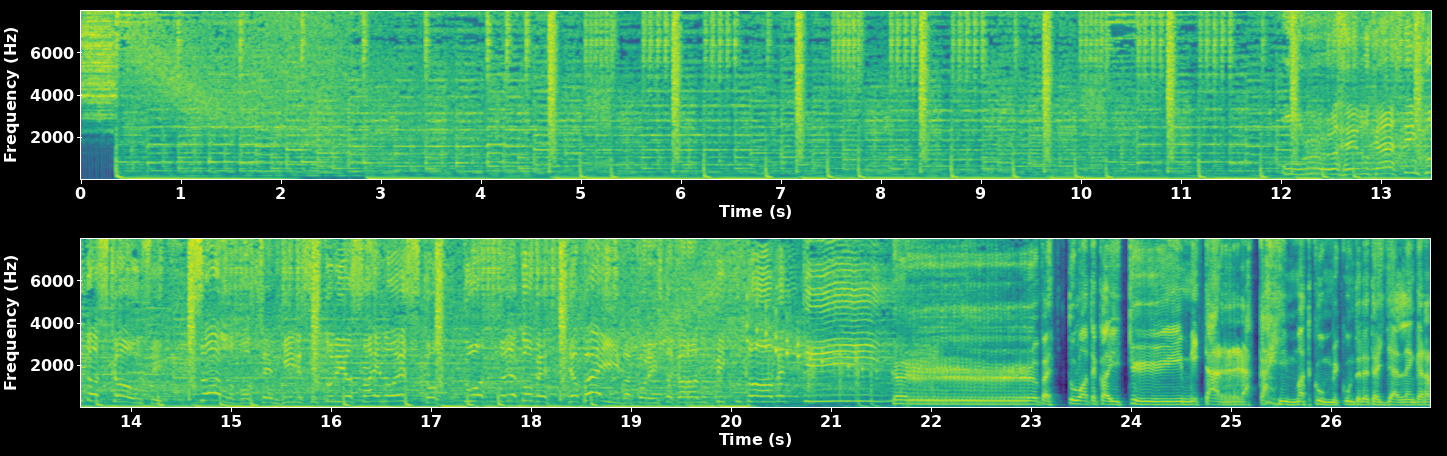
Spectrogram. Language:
Finnish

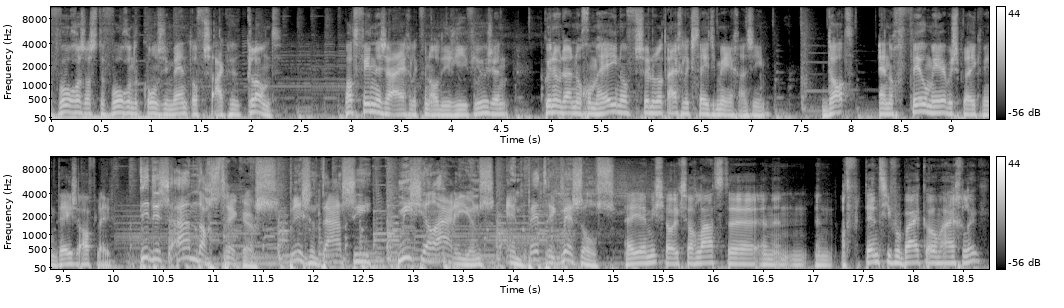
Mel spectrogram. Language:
Dutch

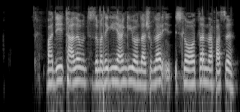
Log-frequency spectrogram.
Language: Uzbek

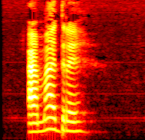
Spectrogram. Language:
Aja (Benin)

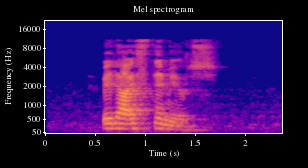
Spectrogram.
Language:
Turkish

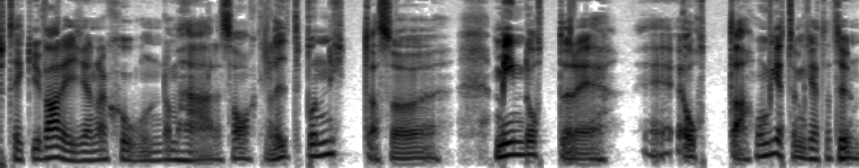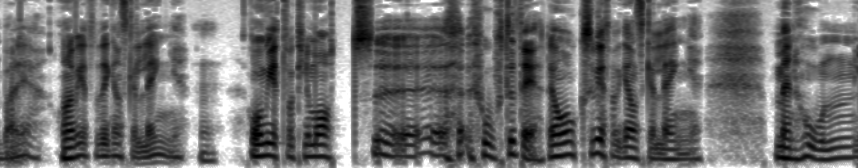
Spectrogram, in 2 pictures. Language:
Swedish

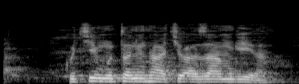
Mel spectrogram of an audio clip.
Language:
Kinyarwanda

